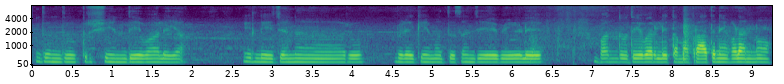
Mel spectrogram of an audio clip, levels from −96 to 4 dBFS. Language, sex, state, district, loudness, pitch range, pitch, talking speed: Kannada, female, Karnataka, Bellary, -20 LUFS, 175-180 Hz, 175 Hz, 85 wpm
